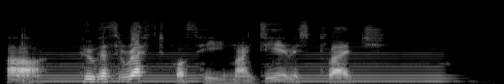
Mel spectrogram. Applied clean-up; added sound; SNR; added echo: none; Bowed string instrument; 14 dB; none.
